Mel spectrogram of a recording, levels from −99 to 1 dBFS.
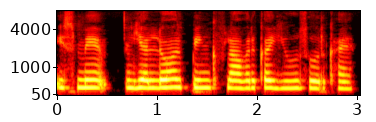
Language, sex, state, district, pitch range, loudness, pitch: Hindi, female, Uttarakhand, Uttarkashi, 260-280 Hz, -17 LUFS, 270 Hz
